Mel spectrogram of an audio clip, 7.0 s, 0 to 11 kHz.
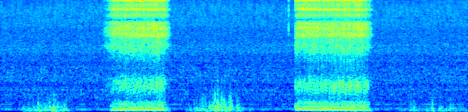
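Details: Boy asleep after a tiring day of extra-hard work, snoring non-stop; he notes he snores louder when tired. Loud, harsh, rasping, sawing snores on each in-breath, about 20 a minute; heavy snoring.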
